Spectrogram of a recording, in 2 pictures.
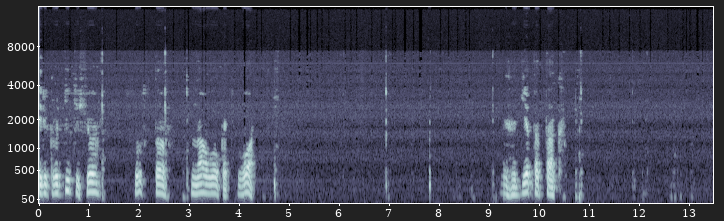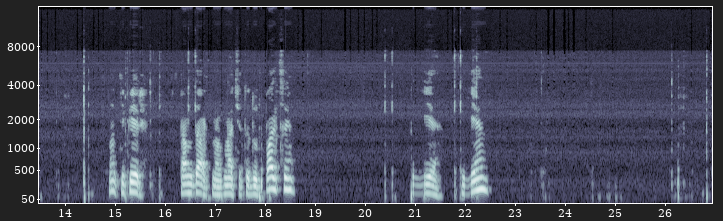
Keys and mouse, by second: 1.3-2.6 drag, 2.9-6.9 middle drag, 7.8-9.0 drag, 10.9 shift+middle click, 12.7-13.9 middle drag, 14.3 KP_3, 15.3 shift+middle click, 16.3 click, 17.9 e, 20.8 e, 22.1-23.6 middle drag, 24.4-26.2 middle drag.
